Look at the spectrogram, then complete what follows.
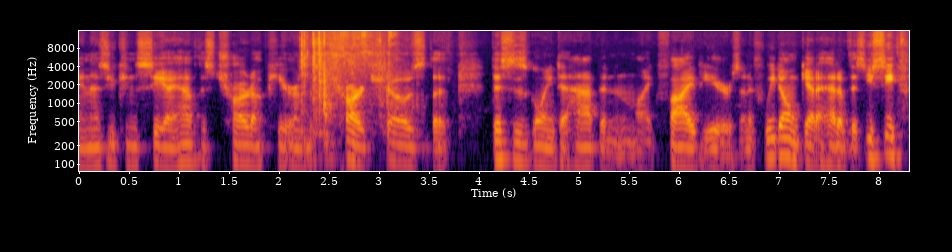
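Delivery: boring, monotonous delivery in a low, dry monotone. Demonstrating to a co-host how a dry speaker sounds, in a dry monotone. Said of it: "the way I'm talking is very boring".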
